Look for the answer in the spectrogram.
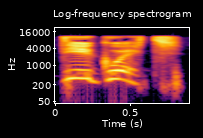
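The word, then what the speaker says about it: Dia duit: How do you say that again? – Diaguit. – Diaguit. Is that how you say it? – Diaguit. – Diaguit. – Yes.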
